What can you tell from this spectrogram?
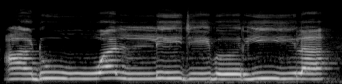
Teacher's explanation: lam tanwin dengan lam adalah idgham bila gunnah sehingga tidak dengung juga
